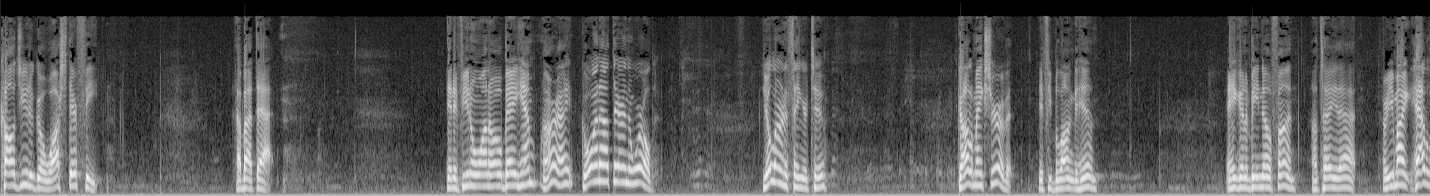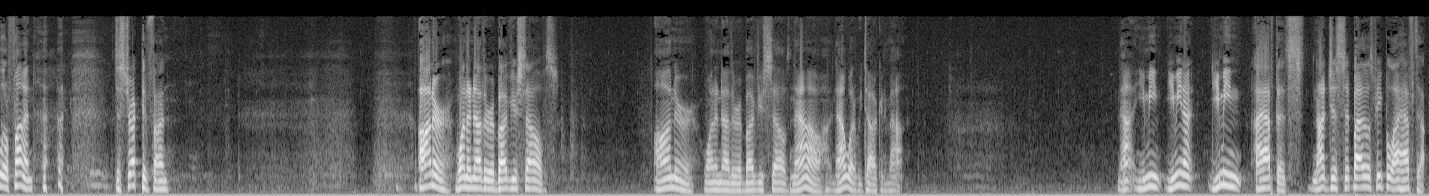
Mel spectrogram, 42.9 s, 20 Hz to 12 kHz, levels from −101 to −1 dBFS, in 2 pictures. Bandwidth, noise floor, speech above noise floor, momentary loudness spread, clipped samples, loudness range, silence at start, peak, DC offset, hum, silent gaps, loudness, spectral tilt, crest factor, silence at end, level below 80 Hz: 9.4 kHz; -50 dBFS; 35 dB; 13 LU; under 0.1%; 7 LU; 0 s; 0 dBFS; 3%; none; none; -15 LUFS; -6.5 dB/octave; 18 dB; 0.1 s; -48 dBFS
